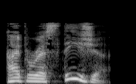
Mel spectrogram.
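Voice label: "hyperaesthesia", British English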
